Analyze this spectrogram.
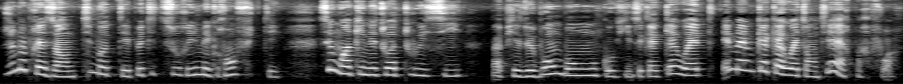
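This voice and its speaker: A woman's voice: fairly high pitch, sing-song, a little mellow. Timothée, a woman doing a cocky little mouse. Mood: friendly boastful. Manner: bold, brisk and cheeky. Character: small, plucky, cocky male mouse.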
